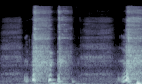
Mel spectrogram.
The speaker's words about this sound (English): was coughing.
